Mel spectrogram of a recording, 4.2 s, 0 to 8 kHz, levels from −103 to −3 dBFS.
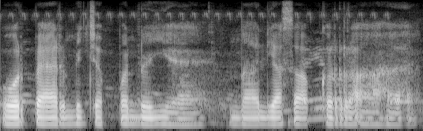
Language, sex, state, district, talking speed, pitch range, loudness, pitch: Hindi, male, Uttar Pradesh, Saharanpur, 155 wpm, 105-110 Hz, -22 LUFS, 110 Hz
